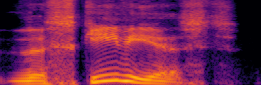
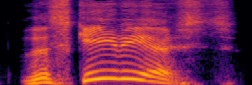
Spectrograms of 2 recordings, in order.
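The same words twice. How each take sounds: First: Said in the usual way. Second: Skeeviest drawn out slow and much higher; stretched skeeviest. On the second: Shown as a demonstration. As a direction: drag out skeeviest up high.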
